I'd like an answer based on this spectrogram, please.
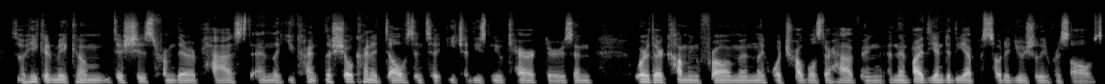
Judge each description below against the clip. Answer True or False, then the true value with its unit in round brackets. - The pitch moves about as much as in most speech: False (1.6 semitones)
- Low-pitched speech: True (95 Hz)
